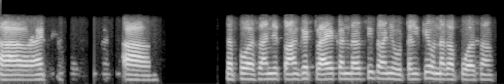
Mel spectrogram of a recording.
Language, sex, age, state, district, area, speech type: Sindhi, female, 45-60, Uttar Pradesh, Lucknow, rural, conversation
